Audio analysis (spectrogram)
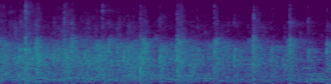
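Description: An audience claps steadily at a Nigerian youth-in-agriculture event, a sustained round of applause from a sizable crowd.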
